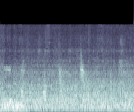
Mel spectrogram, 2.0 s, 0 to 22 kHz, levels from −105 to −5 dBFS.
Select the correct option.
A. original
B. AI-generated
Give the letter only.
B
